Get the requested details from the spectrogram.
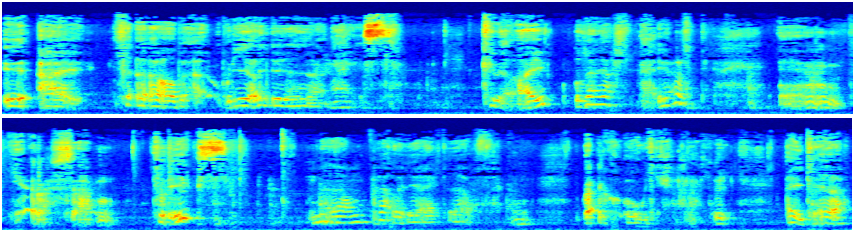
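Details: Dysarthria in a woman with generalized dystonia.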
